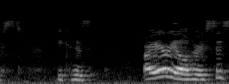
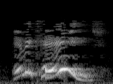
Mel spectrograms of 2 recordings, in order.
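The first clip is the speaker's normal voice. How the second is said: surprised cry; 9 semitones higher, 15 dB louder than usual. Acted. Sister surprised by bird.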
